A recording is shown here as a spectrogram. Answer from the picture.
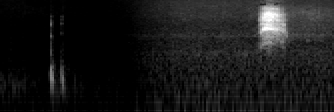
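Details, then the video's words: Young Eurasian eagle-owl calling: one harsh, hissing rasp lasting about a quarter second, preceded by two soft low knocks. "and then let's listen to some young owls calling. Great."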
